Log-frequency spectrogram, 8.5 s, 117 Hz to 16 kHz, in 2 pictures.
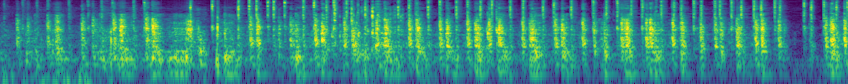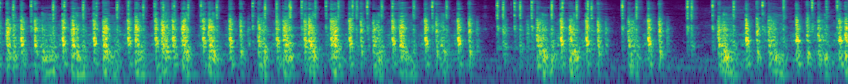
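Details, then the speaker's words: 2013 Chevy Silverado no-start with leaking but fully charged battery and jump booster in starting mode: fast continuous chattering clicks, no cranking; two relays clicking like crazy, cause unconfirmed. "okay it's these two these two right here these were clicking like crazy"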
